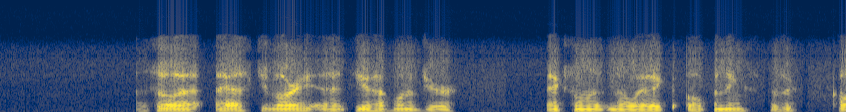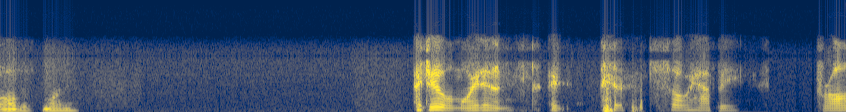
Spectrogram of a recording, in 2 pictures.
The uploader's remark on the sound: ACIM Daily Conference Call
